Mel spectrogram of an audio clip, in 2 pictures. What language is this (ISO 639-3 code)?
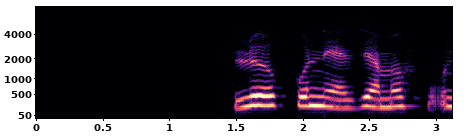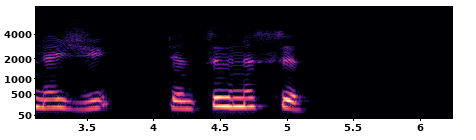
bce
